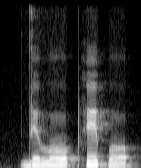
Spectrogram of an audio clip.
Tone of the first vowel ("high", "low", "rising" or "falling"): low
